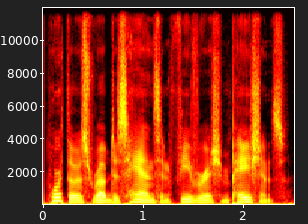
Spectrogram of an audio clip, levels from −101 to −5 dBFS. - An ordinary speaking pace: Yes, average, 165 wpm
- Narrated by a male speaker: Yes, male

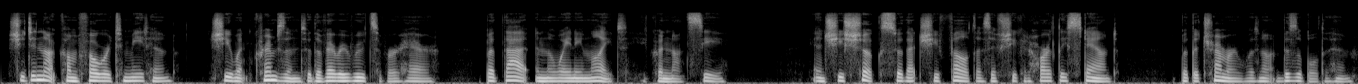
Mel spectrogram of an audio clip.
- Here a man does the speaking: No, female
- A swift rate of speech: Yes, fast, 215 wpm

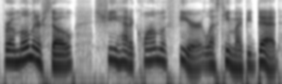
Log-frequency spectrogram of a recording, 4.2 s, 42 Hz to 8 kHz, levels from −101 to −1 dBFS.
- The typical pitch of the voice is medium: Yes, medium, 155 Hz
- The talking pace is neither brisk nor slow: No, fast, 225 wpm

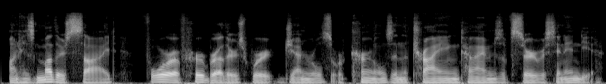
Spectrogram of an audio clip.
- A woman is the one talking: No, male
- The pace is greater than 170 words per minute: Yes, average, 200 wpm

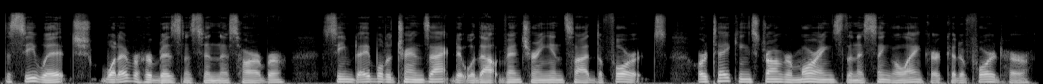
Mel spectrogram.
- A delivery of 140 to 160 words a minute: No, average, 170 wpm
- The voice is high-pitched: No, low, 105 Hz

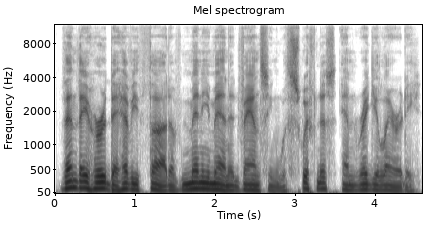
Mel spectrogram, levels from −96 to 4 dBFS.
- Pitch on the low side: Yes, low, 100 Hz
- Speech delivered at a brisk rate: No, average, 185 wpm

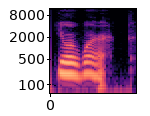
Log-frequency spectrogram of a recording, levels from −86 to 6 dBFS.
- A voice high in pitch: Yes, high, 195 Hz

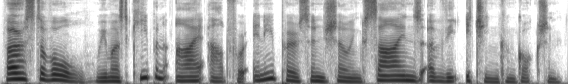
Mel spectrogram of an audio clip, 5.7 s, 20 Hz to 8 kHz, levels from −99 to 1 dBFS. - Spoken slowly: No, average, 190 wpm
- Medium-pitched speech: Yes, medium, 150 Hz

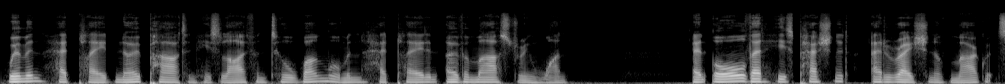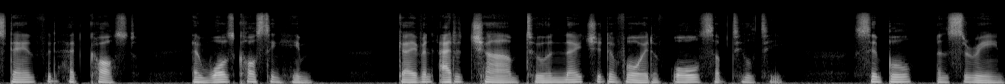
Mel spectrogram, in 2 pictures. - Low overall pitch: Yes, low, 105 Hz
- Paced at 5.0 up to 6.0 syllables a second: No, 4.5 syllables/s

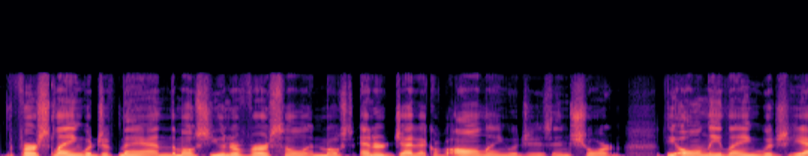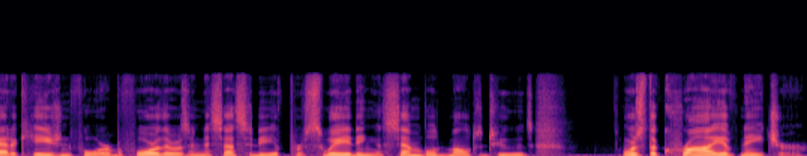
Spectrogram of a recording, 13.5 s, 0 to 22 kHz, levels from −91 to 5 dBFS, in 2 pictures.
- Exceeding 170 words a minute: No, average, 165 wpm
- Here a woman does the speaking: No, male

